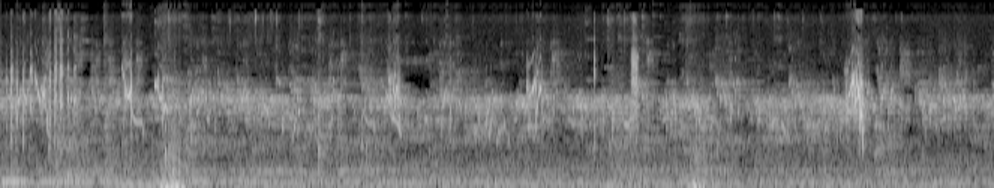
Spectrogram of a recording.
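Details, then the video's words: Budgie in a happy mood warbles steadily, mixing soft twittering with occasional harsher squawk-like notes and a couple of low thumps in the background. "Happy budgie chirping sound"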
